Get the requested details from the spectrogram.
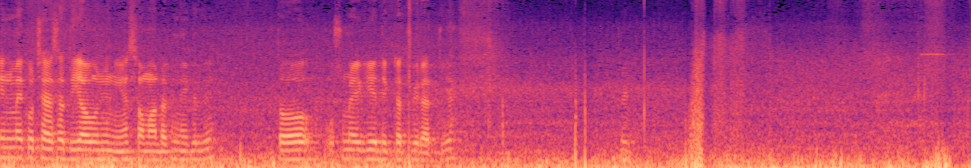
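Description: A copier hums steadily.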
